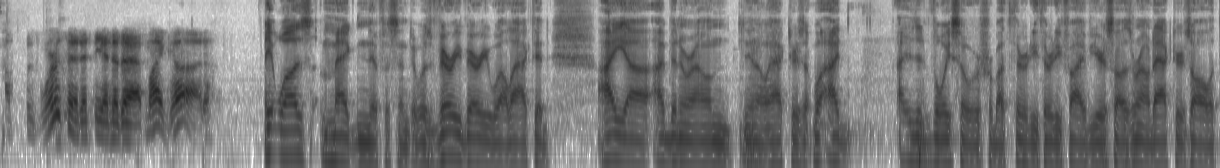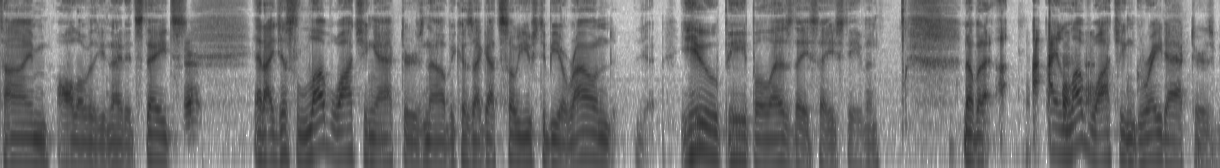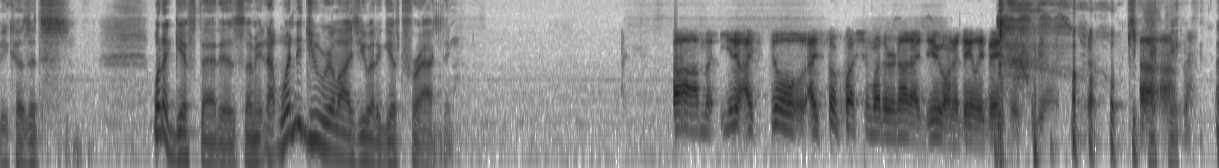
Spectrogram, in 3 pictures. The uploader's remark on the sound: over the phone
